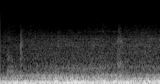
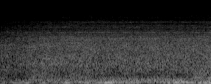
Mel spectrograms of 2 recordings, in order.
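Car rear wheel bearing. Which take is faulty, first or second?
first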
